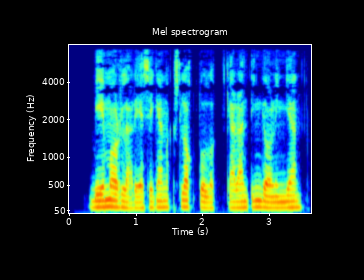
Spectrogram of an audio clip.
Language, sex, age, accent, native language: Uzbek, male, 18-24, Farg'ona, Uzbek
